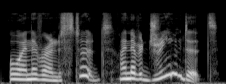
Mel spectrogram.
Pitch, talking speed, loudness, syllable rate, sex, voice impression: 250 Hz, 185 wpm, -15 LUFS, 7.0 syllables/s, female, feminine, adult-like, tensed, powerful, clear, fluent, intellectual, calm, reassuring, elegant, slightly sharp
